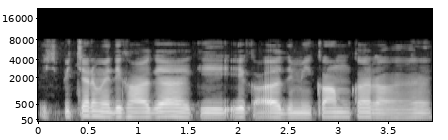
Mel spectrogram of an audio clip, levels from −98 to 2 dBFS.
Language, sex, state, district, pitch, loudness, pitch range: Hindi, male, Haryana, Rohtak, 120 Hz, -17 LUFS, 110-125 Hz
